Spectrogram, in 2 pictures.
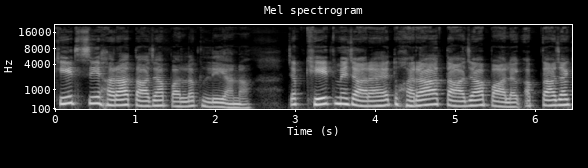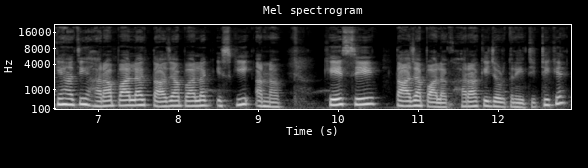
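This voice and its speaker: Female teacher, unhurried delivery, sounds words out syllable by syllable for young pupils. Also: mid-range voice. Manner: slow, spelling words out syllable by syllable. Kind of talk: textbook lesson walkthrough.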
